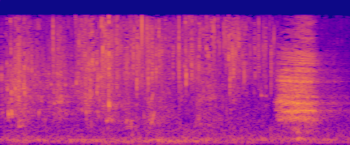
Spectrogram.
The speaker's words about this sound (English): He dips it again and holds it on the back of his neck.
